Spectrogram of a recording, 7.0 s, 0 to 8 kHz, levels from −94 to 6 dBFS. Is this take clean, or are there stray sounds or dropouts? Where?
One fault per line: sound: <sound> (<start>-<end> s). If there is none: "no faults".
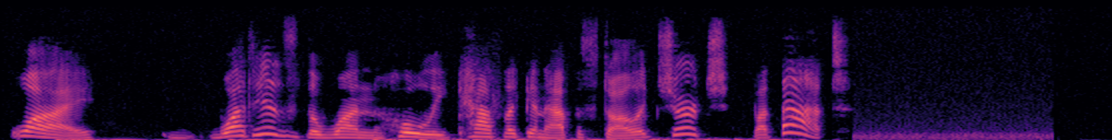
no faults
